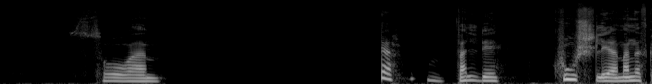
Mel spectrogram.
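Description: At 3.74 s, after about 2.2 s of silence, speech comes back abruptly, with its opening sounds missing until about 3.82 s. Roughly 77 ms of the onset is simply gone. This is a clipped start after a pause: the output device went to sleep during the long silence and needed time to wake, so the first part of the returning speech was swallowed.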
